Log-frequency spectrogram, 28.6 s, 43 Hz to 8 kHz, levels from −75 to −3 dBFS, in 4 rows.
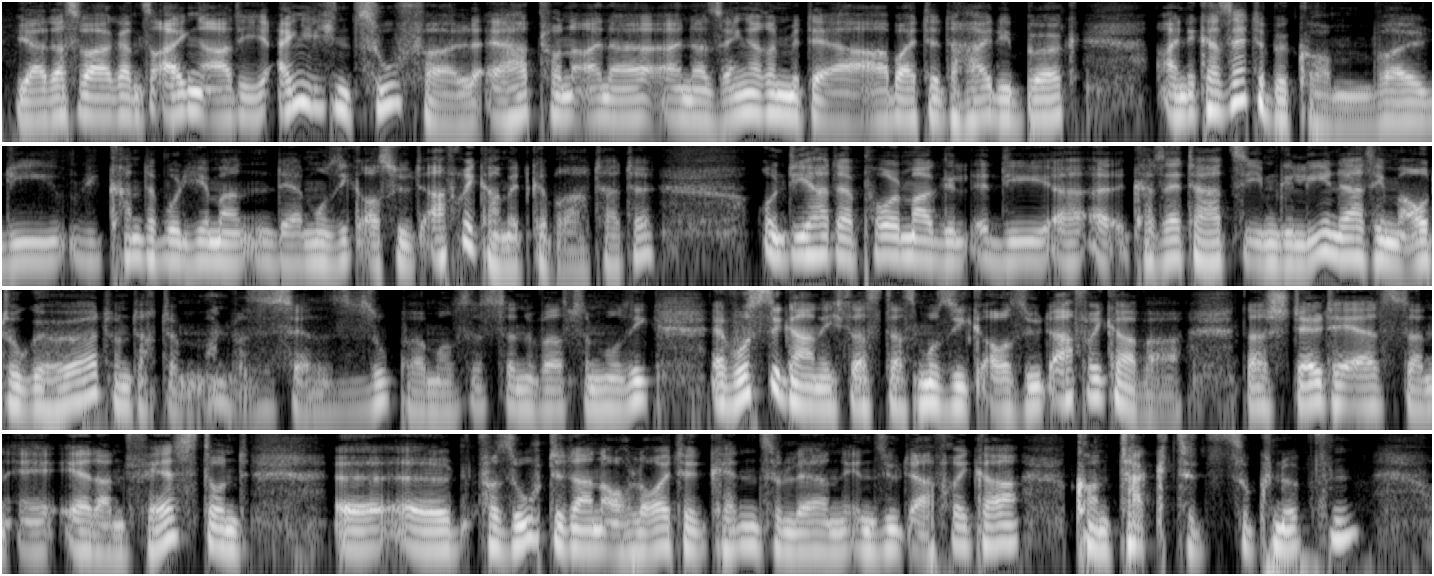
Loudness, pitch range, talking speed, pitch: -20 LUFS, 100-125 Hz, 210 wpm, 110 Hz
